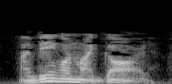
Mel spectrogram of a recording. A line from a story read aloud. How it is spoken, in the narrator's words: Heinemann said testily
